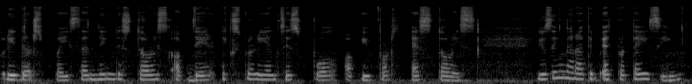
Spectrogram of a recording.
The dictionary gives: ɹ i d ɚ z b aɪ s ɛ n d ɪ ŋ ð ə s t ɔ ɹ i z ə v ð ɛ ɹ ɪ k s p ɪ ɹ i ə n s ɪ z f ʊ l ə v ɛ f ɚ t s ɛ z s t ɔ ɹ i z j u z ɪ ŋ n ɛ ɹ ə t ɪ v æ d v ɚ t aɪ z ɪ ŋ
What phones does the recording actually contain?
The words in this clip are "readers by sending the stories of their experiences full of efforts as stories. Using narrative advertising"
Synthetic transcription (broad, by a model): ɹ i d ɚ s b aɪ s ɛ n d ɪ ŋ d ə s t ɔ ɹ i s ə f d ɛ ɹ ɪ k s p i ɹ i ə n s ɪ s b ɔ l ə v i p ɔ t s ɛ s t ɔ ɹ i s j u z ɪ ŋ n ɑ ɹ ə t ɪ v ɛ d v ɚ t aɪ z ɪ ŋ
